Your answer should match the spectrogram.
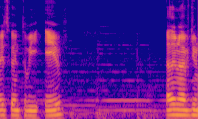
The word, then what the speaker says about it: Eve: Eve's name may be a variation of Eve, as Ibu, Eve's name in Romaji, is the Japanese pronunciation of the name Eve. So it's Eve, not IV.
